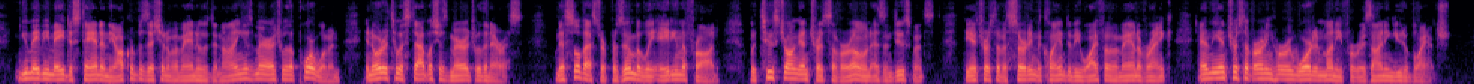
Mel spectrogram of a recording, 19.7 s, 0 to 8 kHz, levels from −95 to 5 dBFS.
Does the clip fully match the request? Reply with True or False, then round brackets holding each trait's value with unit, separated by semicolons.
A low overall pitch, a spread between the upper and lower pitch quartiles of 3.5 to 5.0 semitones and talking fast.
True (110 Hz; 4.1 semitones; 230 wpm)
